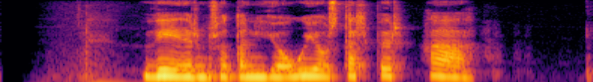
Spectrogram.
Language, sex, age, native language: Icelandic, female, 40-49, Icelandic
